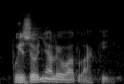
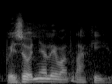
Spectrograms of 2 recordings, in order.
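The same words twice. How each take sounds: The two takes are said the same way.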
